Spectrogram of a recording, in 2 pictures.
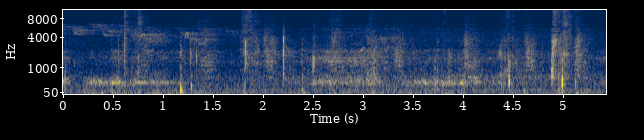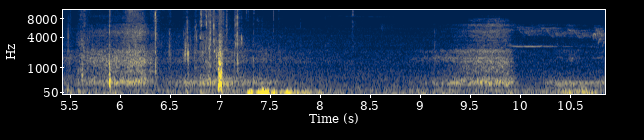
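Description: Faint footsteps of a hiker walking a forest trail, crunching and snapping dry leaf litter and twigs in an irregular patter, with the loudest snap about seven seconds in.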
